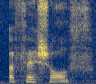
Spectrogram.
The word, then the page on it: officials: American English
